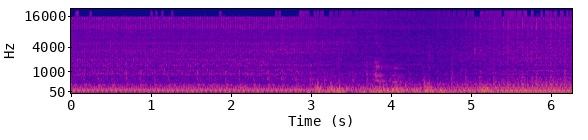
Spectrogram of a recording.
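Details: 2011 Jeep Wrangler JKU petrol V6 idling with a low, dull rhythmic clunk about twice a second, new after an oil change; owner unsure if engine-related or a worsening exhaust leak.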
